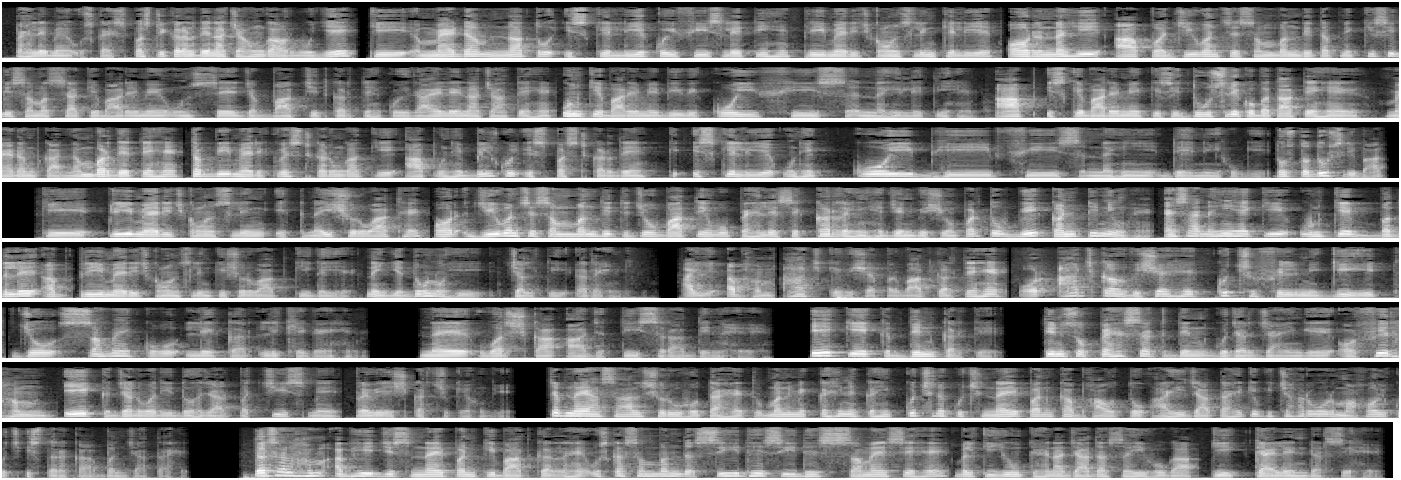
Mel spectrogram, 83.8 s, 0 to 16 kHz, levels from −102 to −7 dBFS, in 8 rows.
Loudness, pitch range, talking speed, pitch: -19 LUFS, 105-130 Hz, 185 wpm, 115 Hz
